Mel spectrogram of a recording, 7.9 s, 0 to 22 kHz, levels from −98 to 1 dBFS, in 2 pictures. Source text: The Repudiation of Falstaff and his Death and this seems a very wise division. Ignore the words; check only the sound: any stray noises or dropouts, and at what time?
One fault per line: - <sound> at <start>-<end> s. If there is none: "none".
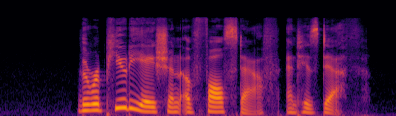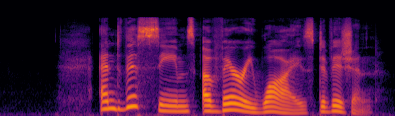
none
